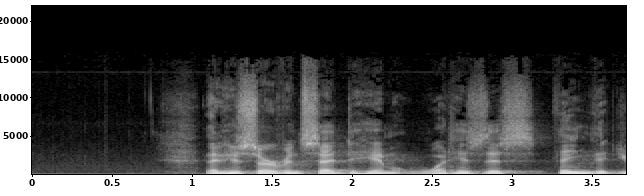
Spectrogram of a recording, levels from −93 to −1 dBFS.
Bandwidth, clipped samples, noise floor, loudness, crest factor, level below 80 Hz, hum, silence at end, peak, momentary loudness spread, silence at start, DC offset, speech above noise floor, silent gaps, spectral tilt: 13 kHz; under 0.1%; -61 dBFS; -18 LUFS; 16 dB; -58 dBFS; none; 0 s; -2 dBFS; 6 LU; 0.9 s; 0.3%; 44 dB; none; -6.5 dB/octave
